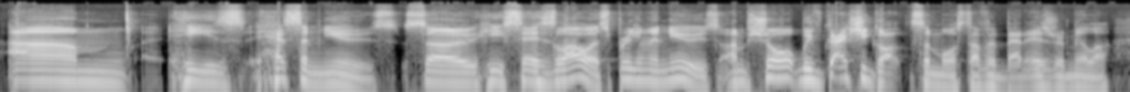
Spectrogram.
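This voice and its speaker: A man's voice: medium pitch, a little slow, hardly any pauses, smooth, dry recording. A man with an openly nasal voice reads listener emails aloud and chuckles often. The sound is dry and close, with no room around it. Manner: laughs often, chuckling between remarks. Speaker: podcast co-host reading listener emails. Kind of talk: casual chat.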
